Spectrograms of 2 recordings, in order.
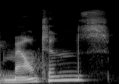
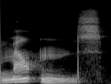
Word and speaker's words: mountains: Some people say mountains and some people say mountains. Both are correct. So you can pronounce a t and say mountains. Mountains. Or you can use a stop t and say mountains.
